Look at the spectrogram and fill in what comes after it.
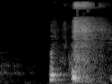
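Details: Male, one of 100+ sneezes recorded the same day: a brief intake followed by a single explosive sneeze; an ordinary sneeze.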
